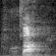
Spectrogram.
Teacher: 입성은 짧게 끝나는 소리야. 빨리 끝나는 소리. 그러니까 입이 닫혀버린다는 얘기야.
